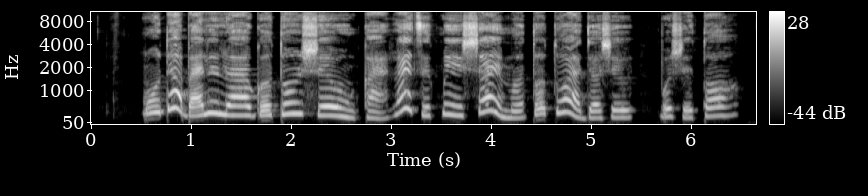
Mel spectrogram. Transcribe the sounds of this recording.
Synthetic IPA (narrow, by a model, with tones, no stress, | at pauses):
mo˧da˦˨ba˨˦li˦lo˧a˧ɡo˧to˦n̩˦ʃe˧o˧˨ka˨la˦˨ti˧k͡pĩ˦i˧ʃɛ˦i˦˨mã˨˦to˦to˦a˦˨d͡ʒɔ˨ʃe˧ | bo˧˦ʃe˧tɔ˦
